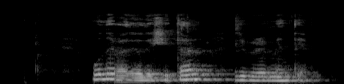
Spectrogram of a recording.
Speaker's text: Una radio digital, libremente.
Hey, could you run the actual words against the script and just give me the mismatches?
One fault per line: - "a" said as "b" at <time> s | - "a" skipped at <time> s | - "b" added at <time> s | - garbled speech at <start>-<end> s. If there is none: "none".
none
